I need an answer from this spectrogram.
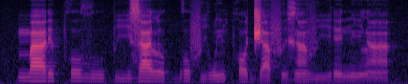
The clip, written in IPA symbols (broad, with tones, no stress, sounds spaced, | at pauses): m aː˦ ɾ ɪ˦ pʰ o˦ ɣ uː˨ p iː˨ z a˦ l o˨ ɡ͡b o˦ f i˨ w ĩ˦ pʰ ɔ˦ d͡ʒ a˨ f ɪ˨ ɣ ã˦ v iː˨ ɾ e˦ n ĩ˨ l ã˨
